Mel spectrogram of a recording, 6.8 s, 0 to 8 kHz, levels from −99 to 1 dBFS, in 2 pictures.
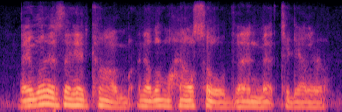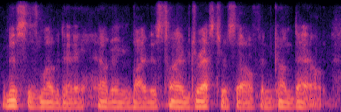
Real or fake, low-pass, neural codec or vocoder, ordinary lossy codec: fake; 7.2 kHz; codec, 16 kHz, 8 kbps, FreqCodec, smaller model; Opus, 16 kbps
